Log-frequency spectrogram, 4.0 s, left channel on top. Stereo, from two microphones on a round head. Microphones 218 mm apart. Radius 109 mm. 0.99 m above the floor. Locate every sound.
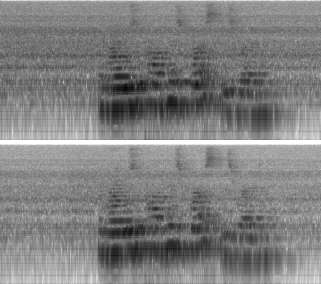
1.2 s a woman speaking: 60° right (ahead or behind), 1.6 m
